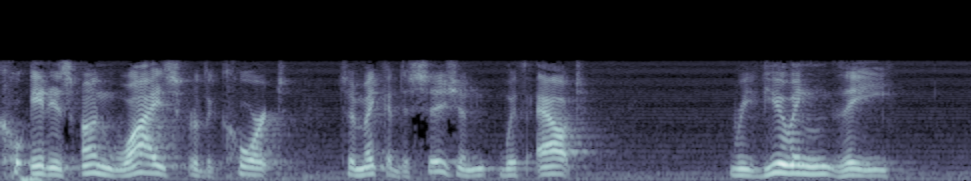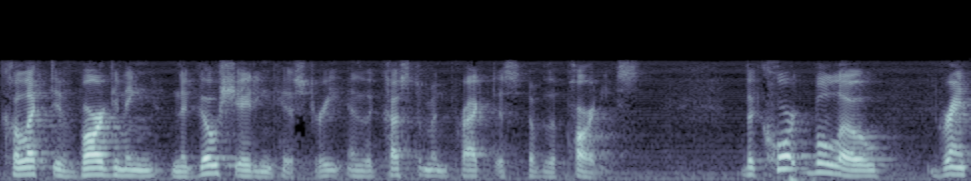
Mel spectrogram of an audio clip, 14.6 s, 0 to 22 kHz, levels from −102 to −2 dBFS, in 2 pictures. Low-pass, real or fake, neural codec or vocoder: 5.4 kHz; real; none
